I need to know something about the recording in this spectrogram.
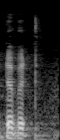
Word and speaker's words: debit: DR indicates debit, not debtor. So some of the guys are pronouncing like debtor. So cash account debtor, furniture account debtor, it is not debtor, it is a debit.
